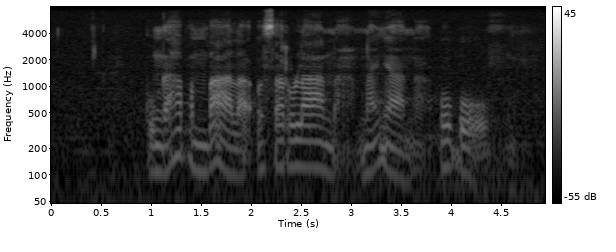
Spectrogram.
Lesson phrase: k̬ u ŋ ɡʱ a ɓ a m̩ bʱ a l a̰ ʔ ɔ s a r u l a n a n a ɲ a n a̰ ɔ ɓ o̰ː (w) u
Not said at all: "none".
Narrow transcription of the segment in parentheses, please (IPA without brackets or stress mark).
v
